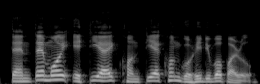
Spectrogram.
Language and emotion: Assamese, neutral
